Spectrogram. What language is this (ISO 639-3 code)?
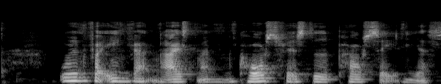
dan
